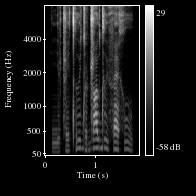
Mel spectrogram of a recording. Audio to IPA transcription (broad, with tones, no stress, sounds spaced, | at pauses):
nʲ e˩ ʈ͡ʂ e˧ tʼ ɯ˥ y̯ d ø˩˥ ɖ͡ʐ ɑ˥ u̯ d ɯ˥˩ y̯ f æ˥˩ x u˥˩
